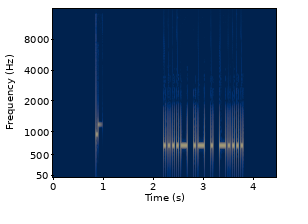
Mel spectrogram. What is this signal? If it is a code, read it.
Morse code, heard as a keyed tone, about 28 wpm, 700 Hz. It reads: 4AE6
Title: All Cut Numbers - 4-Digit 28wpm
